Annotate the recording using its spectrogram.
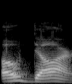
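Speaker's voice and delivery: bone-dry, straight-faced, completely dry tone. Recalling a guy in charge of mics reacting each time, deadpan voice. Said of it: "in just like the most deadpan voice".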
